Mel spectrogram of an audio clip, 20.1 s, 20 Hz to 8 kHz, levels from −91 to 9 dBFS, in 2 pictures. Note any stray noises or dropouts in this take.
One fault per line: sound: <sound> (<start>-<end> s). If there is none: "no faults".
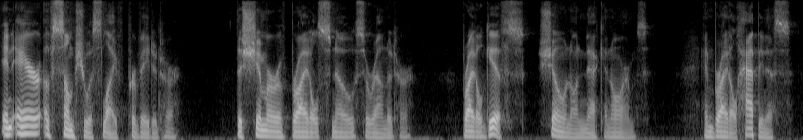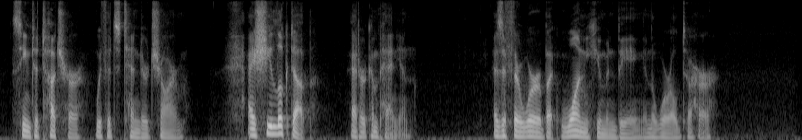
no faults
